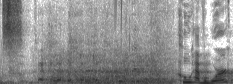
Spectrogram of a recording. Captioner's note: laughter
